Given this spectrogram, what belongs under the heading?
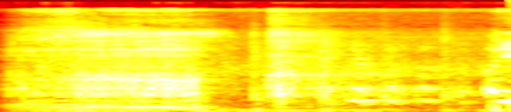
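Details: Snoring of a sleeping dog: one loud, buzzing snore on the in-breath, then a quieter out-breath.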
